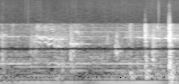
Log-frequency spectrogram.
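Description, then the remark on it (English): A horse whinnies in a long, wavering neigh while hooves clip-clop steadily underneath, as a black coach drawn by four black horses moves along a road at night; a few sharper hoof strikes near the end; no one speaks. “There's a coach and four horses moving, coming toward me.”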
